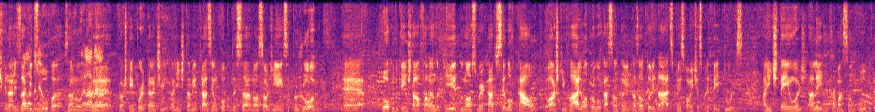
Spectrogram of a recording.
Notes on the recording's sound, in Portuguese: Esta semana, liberaremos episódios especiais do Proptalks+Secovi, gravados durante o evento Rede Show organizado pelo Secovi.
